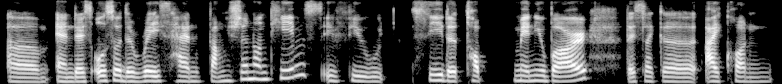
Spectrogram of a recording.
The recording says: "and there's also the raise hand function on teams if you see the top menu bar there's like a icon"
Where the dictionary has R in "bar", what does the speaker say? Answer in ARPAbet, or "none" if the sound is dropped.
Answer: R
